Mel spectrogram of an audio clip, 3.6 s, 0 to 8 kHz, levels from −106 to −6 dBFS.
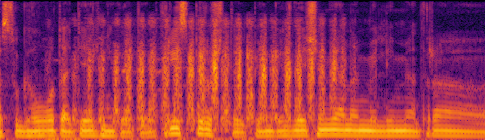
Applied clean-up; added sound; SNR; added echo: none; Writing; 6 dB; none.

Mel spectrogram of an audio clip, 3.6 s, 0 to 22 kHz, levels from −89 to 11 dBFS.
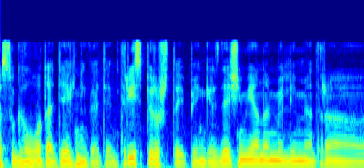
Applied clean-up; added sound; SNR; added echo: none; none; none; none.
